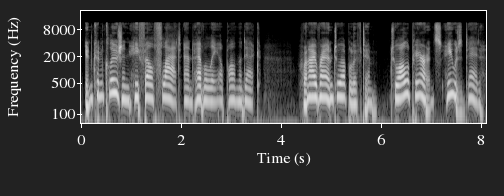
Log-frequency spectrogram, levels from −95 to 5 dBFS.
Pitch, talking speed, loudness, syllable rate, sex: 210 Hz, 165 wpm, -18 LUFS, 4.6 syllables/s, female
